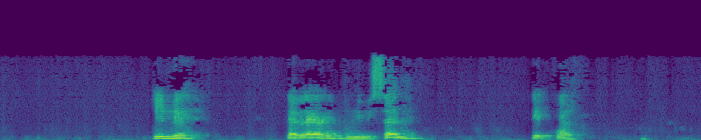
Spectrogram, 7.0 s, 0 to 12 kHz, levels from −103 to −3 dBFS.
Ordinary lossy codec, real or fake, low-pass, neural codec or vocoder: MP3, 32 kbps; fake; 7.2 kHz; codec, 16 kHz, 1 kbps, FreqCodec, smaller model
